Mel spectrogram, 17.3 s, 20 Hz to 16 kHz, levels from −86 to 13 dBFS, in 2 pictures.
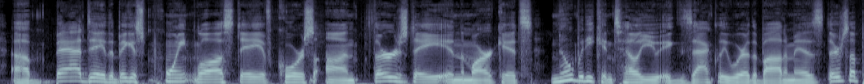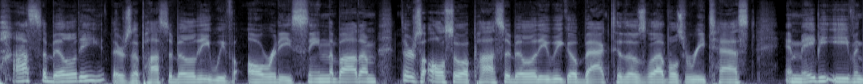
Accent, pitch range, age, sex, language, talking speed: American, 110-145 Hz, 40-59, male, English, 170 wpm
